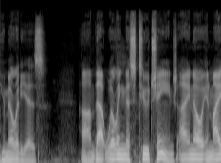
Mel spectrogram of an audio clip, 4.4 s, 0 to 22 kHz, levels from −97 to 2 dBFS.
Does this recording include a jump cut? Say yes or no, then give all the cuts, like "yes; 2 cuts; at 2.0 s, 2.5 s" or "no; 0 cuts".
yes; 1 cut; at 1.9 s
